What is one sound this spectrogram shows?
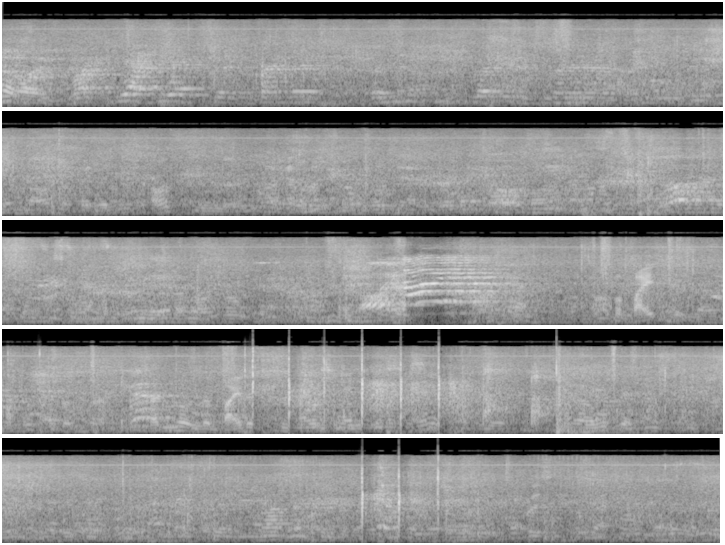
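A crowd of people chatter and call out in a large echoing hall.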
